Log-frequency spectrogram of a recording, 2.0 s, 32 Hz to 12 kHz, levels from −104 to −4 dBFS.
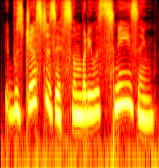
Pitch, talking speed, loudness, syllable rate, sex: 235 Hz, 240 wpm, -17 LUFS, 6.4 syllables/s, female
